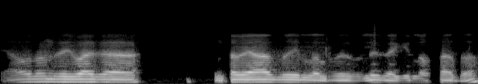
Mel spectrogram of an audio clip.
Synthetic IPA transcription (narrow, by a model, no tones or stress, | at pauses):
jaːʋud̪uɐnd̪ɾeiʋaːɡɐ | ɐnt̪ɐʋjaːd̪ɾuilːɐnɾeɾiliːd͡ʒaːɡilːɐʋsaːd̪u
